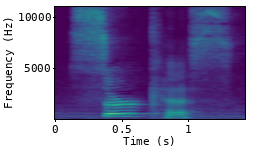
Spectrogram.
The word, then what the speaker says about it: circus: Scent, rice, face, price, choice, circus. That one has two C's. One sounds like the S in city, and the other one just sounds like a K sound.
